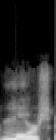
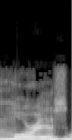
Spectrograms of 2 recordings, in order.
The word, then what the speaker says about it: Morse: He writes under the name Eric Morse, MORSE, not Morris as he pronounces it.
